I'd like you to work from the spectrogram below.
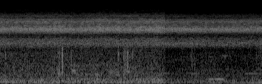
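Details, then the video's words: Cicadas in the municipal park of Rethymno, Crete, fill the air with a steady, high, sizzling buzz, their mating call, on a hot Sunday morning. "Vous entendez les cigales."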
